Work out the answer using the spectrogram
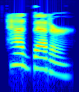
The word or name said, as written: had better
